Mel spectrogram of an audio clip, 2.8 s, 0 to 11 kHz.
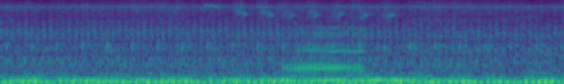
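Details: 1936 Rover 12 tourer, about 90 years old, first run in March after three months' winter layup, about 7 °C outside, now warmed: low even idle with steady beat, no knocks or misses, oil pressure up to its usual 30; normal warm idle.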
